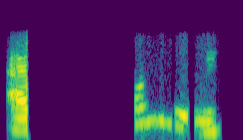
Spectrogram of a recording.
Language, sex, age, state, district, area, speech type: Assamese, female, 60+, Assam, Golaghat, urban, conversation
